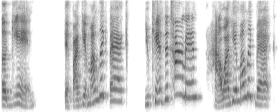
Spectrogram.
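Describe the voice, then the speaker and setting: Measured in pace and a bit bright, this woman's slightly high voice has a sing-song lilt. She's a podcast panelist from Toledo in the United States, speaking casually with strong opinions, slang and profanity.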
